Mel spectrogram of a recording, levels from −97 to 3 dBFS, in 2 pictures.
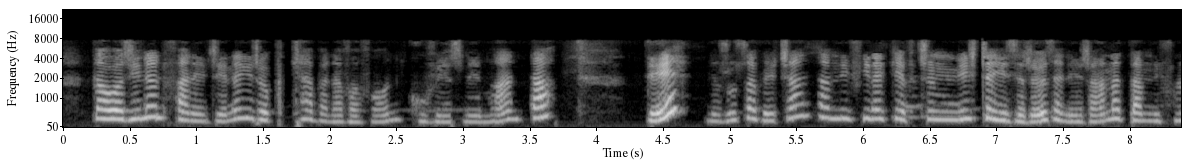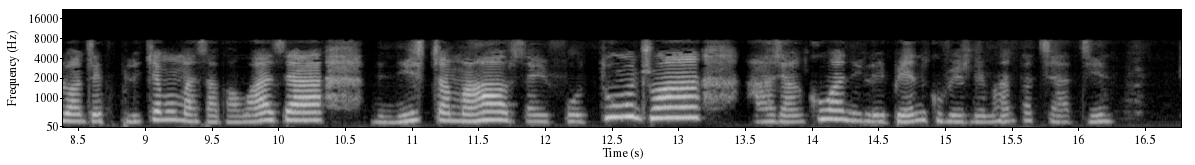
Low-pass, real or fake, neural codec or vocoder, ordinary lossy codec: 19.8 kHz; fake; autoencoder, 48 kHz, 128 numbers a frame, DAC-VAE, trained on Japanese speech; AAC, 24 kbps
